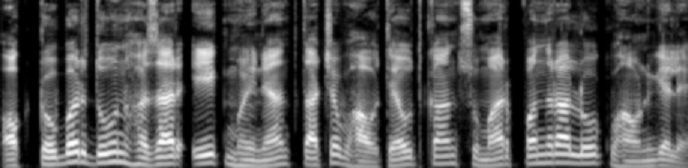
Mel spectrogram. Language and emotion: Goan Konkani, neutral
